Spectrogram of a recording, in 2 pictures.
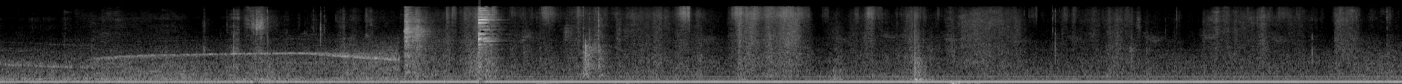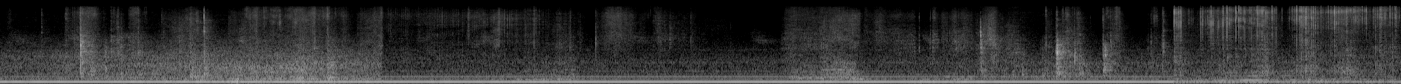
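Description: Handling and cutting sheets of black shoe-upper material with a rotary cutter on a cutting mat: scattered light taps, rubs and clicks, with a busier rustle of the material near the end, over a steady low hum. A siren falls and then rises in pitch during the first few seconds.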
